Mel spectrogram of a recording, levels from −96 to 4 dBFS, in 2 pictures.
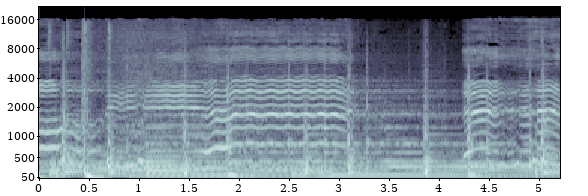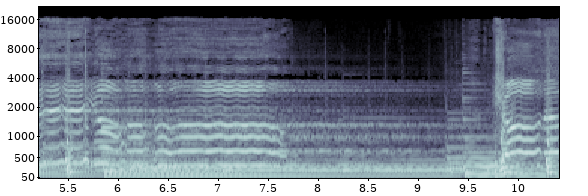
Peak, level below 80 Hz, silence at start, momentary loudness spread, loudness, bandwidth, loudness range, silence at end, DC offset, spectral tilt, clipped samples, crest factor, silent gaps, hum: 0 dBFS; -28 dBFS; 0 s; 10 LU; -13 LUFS; 17 kHz; 4 LU; 0 s; under 0.1%; -4.5 dB/octave; under 0.1%; 12 dB; none; none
